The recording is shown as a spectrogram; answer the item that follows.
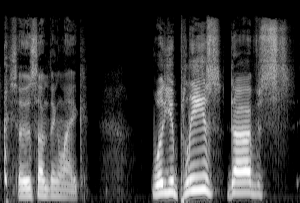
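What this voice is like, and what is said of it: Poor put-on Filipino parent accent. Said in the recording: “this Filipino parent accent ... not knowing how this accent's supposed to go ... that was the worst fucking accent ever”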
